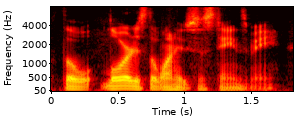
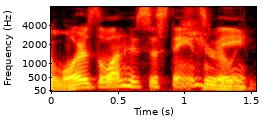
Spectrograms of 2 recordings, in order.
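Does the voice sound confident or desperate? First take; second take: confident; desperate. First: It is said in an assured, confident tone. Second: It is said in a desperate, wondering tone. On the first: The speaker trusts that God is working. "of course, I'm confident that God is working" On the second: Nothing else can explain the speaker's survival. "Is like God is the last resort"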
